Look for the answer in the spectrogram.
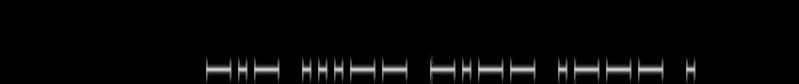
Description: Morse code, heard as a keyed tone, about 15 wpm, 700 Hz. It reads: K3YJE
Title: USA Call Signs - 5 Characters - 15wpm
